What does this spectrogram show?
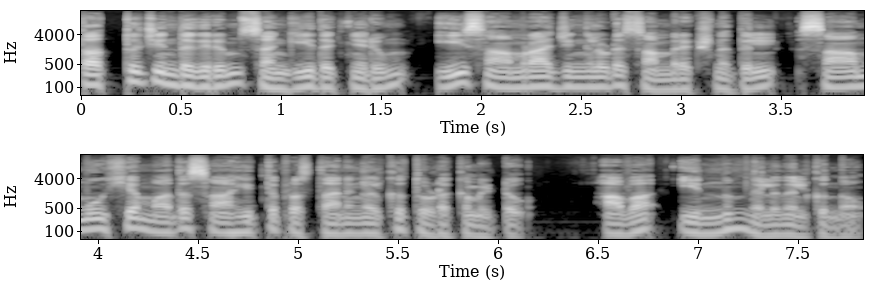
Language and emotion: Malayalam, neutral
